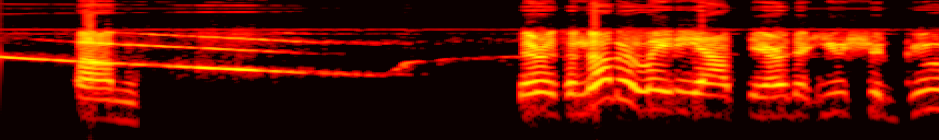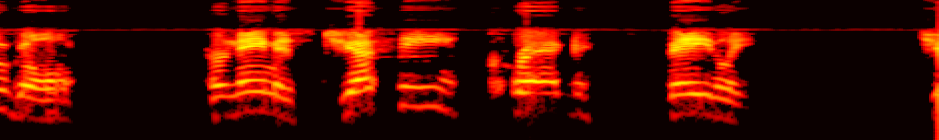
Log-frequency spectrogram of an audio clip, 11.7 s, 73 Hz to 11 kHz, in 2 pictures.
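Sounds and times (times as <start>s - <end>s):
police car siren passing by: 0.0s - 3.4s
speech: 0.5s - 1.0s, 3.2s - 6.4s, 7.2s - 10.6s.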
